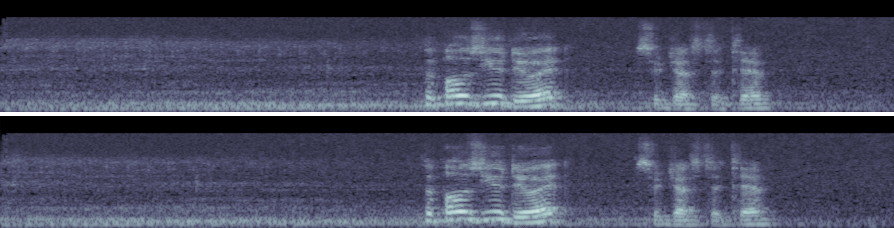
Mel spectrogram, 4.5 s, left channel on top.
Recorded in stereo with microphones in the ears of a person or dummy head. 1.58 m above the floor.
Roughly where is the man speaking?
Centre.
